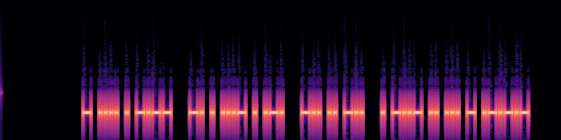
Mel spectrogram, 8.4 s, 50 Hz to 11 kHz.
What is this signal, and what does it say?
Morse code, heard as a keyed tone, about 30 wpm, 700 Hz. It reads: THEY NEVER DID EXIST.
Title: Sentences from Top 1000 Words - Review Part 5 - 30wpm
